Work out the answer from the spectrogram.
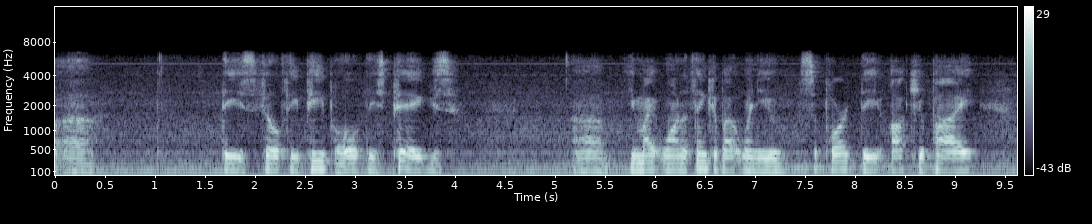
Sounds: speech

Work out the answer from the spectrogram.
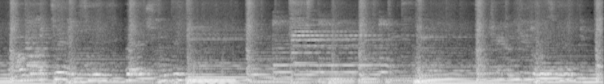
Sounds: music

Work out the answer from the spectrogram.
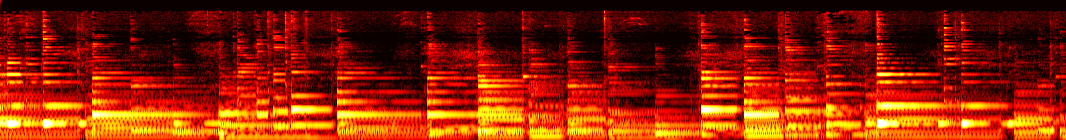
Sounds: guitar
musical instrument
music

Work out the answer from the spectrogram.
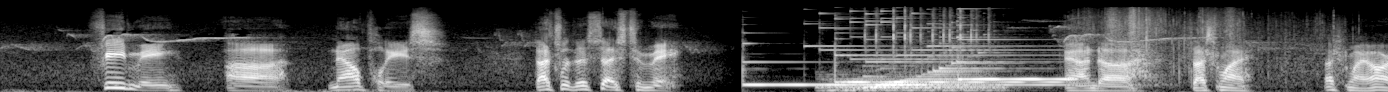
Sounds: glockenspiel
speech
music

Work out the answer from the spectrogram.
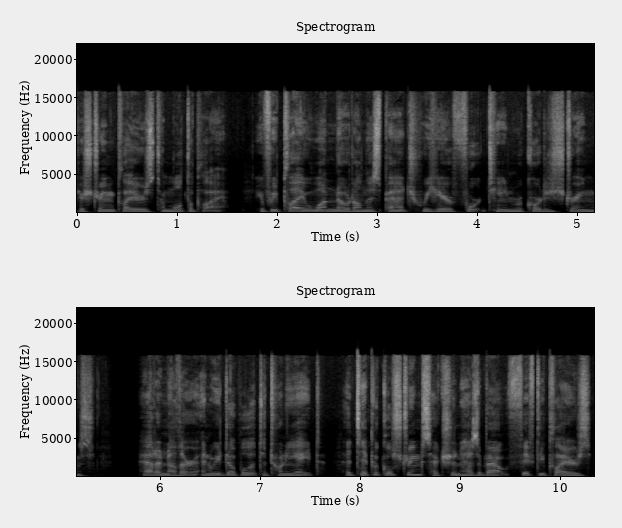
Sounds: speech

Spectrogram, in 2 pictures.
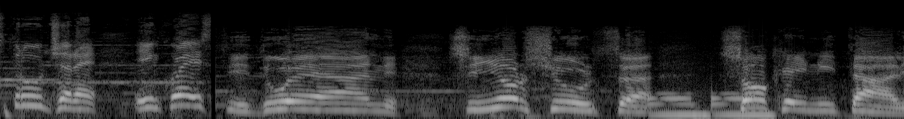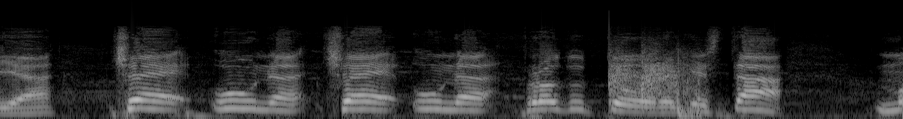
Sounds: speech

